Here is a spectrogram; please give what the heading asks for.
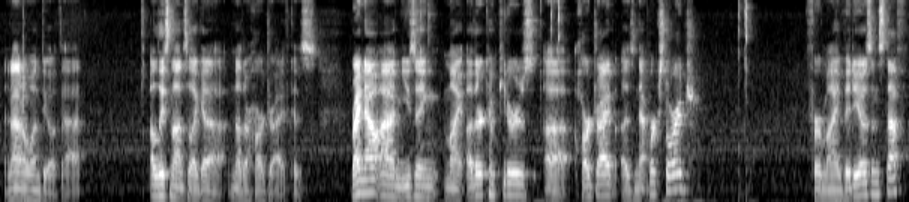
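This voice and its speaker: Keyboard clatter, typing and background noise come through the noisy home mic as a man hosts a gaming video. He speaks expressively at a moderate pace, with a medium-pitched, slightly bright voice, giving relaxed, rambling commentary with self-deprecating, tongue-in-cheek asides.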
